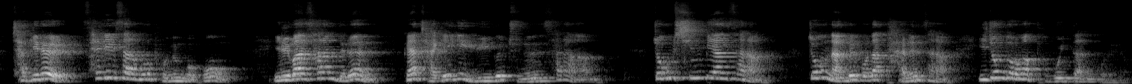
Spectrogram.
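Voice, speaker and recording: Lively high-pitched man preaching, heavy echo. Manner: animated storytelling, acts out the crowd's and the beggar's cries. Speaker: youth pastor. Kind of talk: sermon to teenagers. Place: large church sanctuary. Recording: very echoey church hall.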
